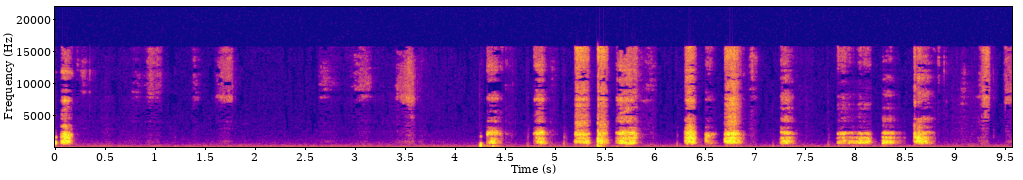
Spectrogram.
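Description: A sharpened wooden HB pencil writes Japanese characters on a thin, flat sheet of grid paper lying on a desk. The graphite tip scratches across the paper in short, bright, breathy strokes, some faint and then a denser run of louder strokes in the second half, over a quiet low hum.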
